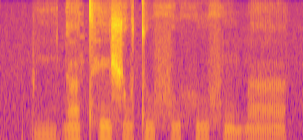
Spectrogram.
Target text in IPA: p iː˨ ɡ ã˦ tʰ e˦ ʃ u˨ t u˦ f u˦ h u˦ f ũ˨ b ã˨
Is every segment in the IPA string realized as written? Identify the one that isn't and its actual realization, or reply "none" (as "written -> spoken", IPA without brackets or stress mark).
none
